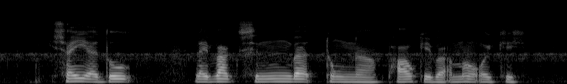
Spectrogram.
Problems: background sounds at intervals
